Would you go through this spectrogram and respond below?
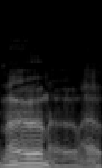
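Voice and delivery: idle cow mooing that sinks away; indifferent herd of cows. Acted. Other cows answer the first one, idle low mooing. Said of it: "all the other cows are like".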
